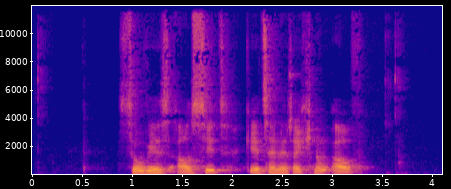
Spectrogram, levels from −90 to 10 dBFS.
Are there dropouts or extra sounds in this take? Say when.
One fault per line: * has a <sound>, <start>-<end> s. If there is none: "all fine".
all fine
